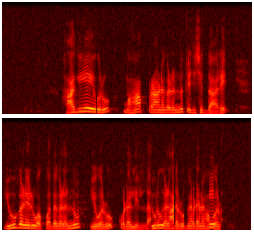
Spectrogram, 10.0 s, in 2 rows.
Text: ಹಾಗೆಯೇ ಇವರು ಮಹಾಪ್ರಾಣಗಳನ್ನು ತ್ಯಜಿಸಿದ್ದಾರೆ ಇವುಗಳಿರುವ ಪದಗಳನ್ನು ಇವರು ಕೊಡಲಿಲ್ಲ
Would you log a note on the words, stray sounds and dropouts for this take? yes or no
yes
